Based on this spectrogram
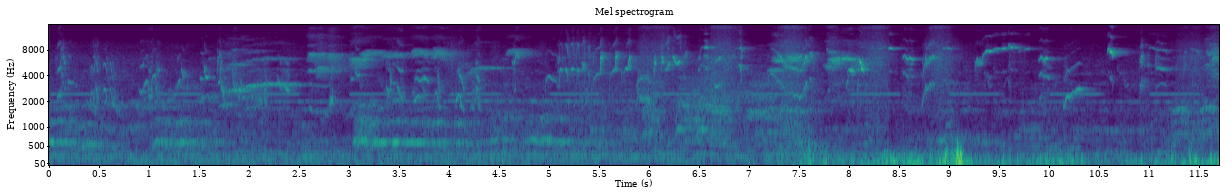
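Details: Chestnut-backed thrush (Geokichla dohertyi), natural voice: dense run of varied high chirps, trills and short whistled slurs, a steady thin tone running throughout, low rumbling thumps growing louder near the end.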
